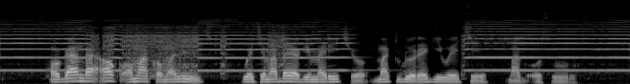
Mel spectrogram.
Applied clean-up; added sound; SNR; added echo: none; Bowed string instrument; 8 dB; none.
